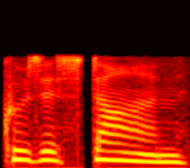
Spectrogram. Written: Khuzistan

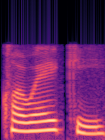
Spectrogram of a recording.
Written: cloacae

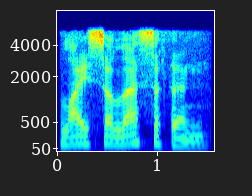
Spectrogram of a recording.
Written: lysolecithin

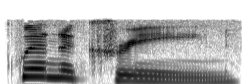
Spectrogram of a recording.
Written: quinacrine

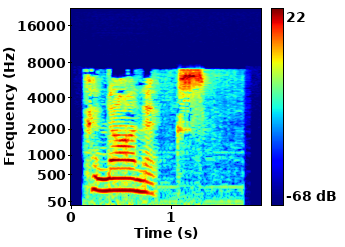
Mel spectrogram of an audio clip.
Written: canonics

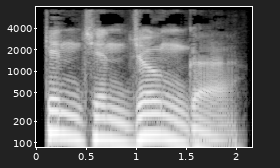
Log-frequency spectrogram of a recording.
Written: Kinchinjunga

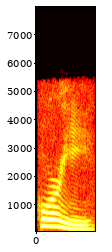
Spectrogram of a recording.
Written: Horae

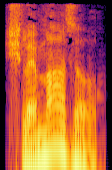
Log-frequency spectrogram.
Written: schlimazel

